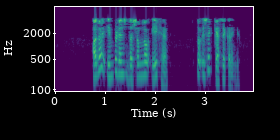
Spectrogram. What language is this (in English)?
Hindi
